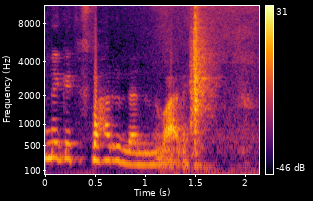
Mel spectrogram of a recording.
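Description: A person talking.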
